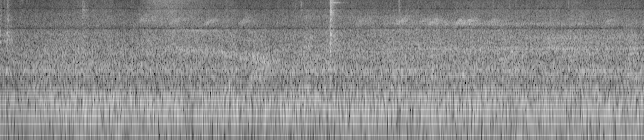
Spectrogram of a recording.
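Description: Odakyu electric commuter train pulling out of the platform, a steady rumble of its motors and wheels on the rails as it moves off. One sharp click about five seconds in.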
